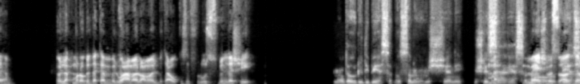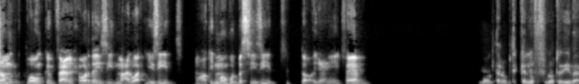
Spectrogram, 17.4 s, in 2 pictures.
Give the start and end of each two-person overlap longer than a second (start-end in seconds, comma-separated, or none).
7.3-9.2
